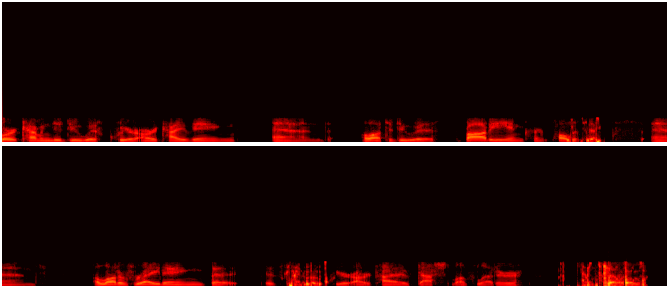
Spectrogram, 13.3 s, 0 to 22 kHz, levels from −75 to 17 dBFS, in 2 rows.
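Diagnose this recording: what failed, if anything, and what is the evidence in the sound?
Throughout, the speech has a buzzy, gravelly roughness, with plainly audible codec damage and a narrow line band from about 250 Hz to 3.6 kHz. The stage is the codec: this is the GSM full-rate codec. It models the vocal tract as a filter and excites it with a coarse train of regularly spaced pulses, so fine detail in the voice is replaced by that grainy buzz. The sound fits its 13 kbps rate.

Three bursts of squawking, popping and gargling break through: after "the body and current" from 5.64 to 6.02 s, ending before "and a lot of"; after "of writing that is" from 9.5 to 9.91 s, before "archive dash love letter"; and after "archive dash love letter" from 12.16 to 13.10 s. These are GSM bit errors on the radio link. Corrupted filter, pitch and gain values distort the spectrum or spike the level frame by frame.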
